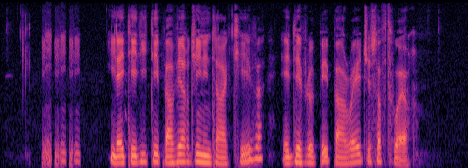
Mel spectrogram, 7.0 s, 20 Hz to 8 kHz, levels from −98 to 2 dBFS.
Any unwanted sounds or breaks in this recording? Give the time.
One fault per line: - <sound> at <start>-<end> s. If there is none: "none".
- laugh at 0.6-1.2 s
